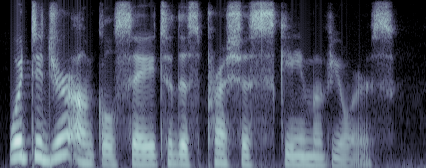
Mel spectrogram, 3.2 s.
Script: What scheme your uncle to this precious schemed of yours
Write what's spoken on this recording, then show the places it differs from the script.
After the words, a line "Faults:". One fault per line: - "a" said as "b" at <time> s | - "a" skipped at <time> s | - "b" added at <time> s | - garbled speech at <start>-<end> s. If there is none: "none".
What did your uncle say to this precious scheme of yours
Faults:
- "scheme" said as "did" at 0.2 s
- "say" added at 0.9 s
- "schemed" said as "scheme" at 1.9 s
